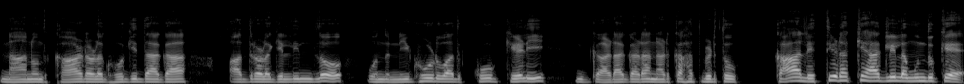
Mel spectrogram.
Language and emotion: Kannada, fearful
